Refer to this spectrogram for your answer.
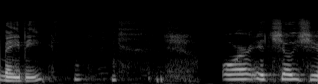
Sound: chuckling

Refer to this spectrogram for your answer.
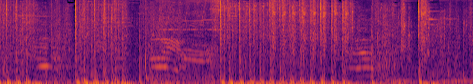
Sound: guns fire

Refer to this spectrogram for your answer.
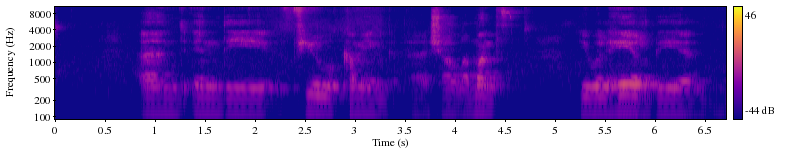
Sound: speaking in foreign language

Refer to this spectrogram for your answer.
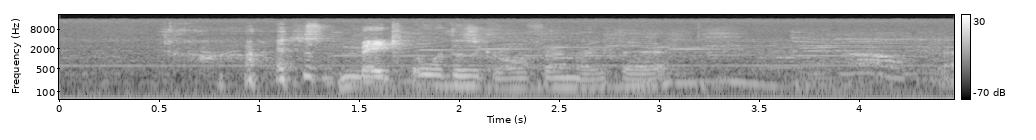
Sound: laughing

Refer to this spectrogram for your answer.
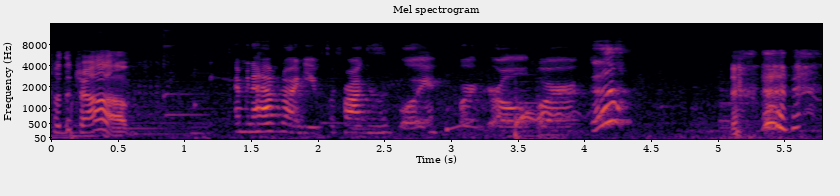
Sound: startled noise

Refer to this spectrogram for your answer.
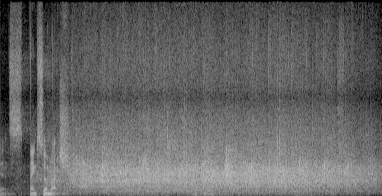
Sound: clapping

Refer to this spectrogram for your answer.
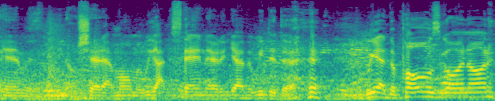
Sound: laughs

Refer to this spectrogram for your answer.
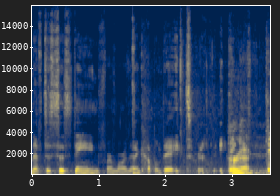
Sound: laughs

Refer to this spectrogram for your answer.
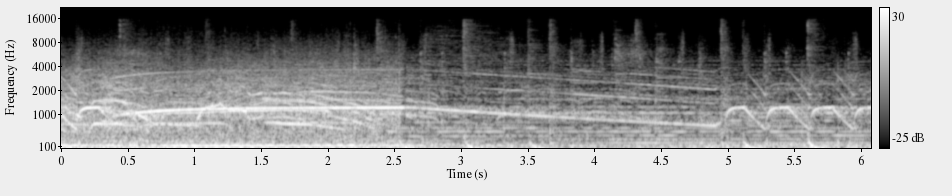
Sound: sirens blaring; screaming

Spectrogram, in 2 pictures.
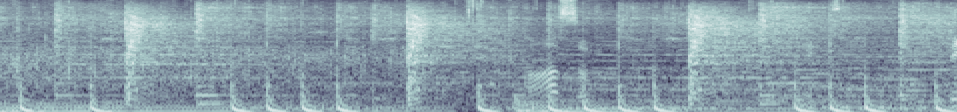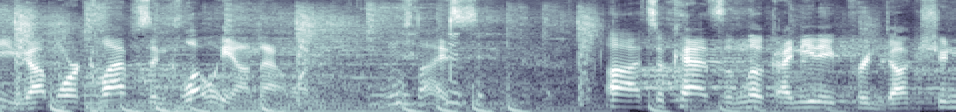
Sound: applause

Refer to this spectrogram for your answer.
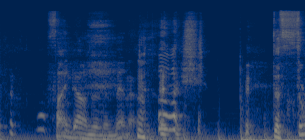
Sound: laughs; speaker laughs

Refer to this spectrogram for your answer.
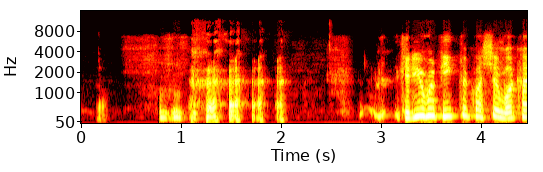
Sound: laughs

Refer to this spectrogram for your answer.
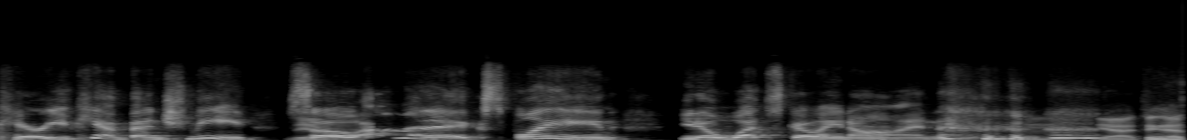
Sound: laughs

